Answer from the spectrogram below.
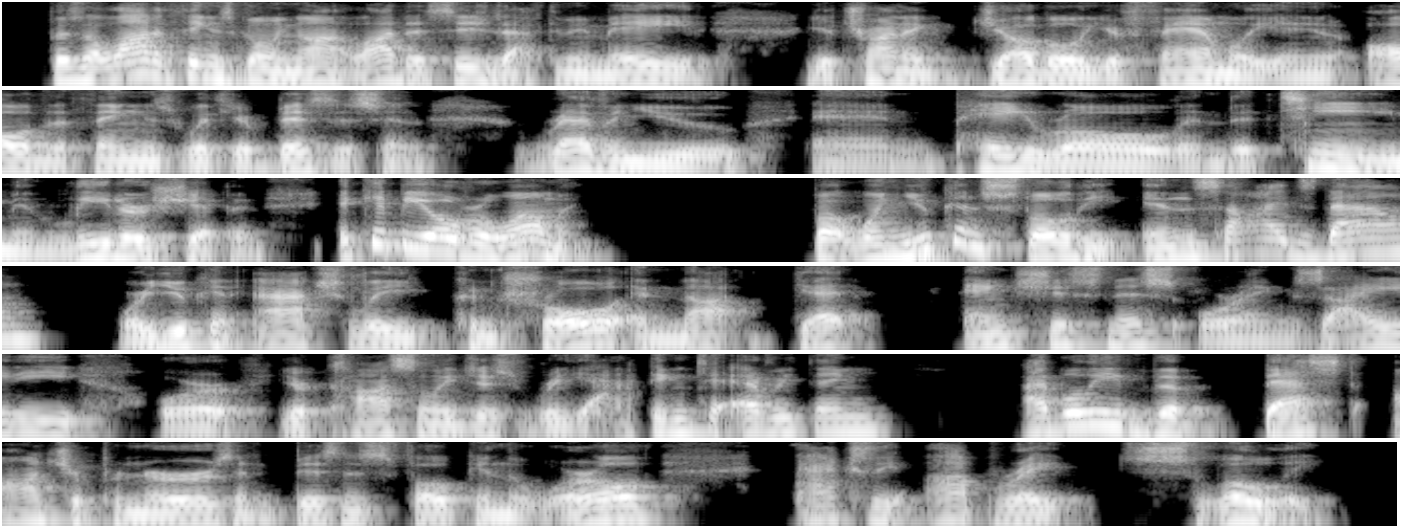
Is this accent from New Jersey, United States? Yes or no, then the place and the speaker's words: yes; New Jersey, United States; moved away as an adult; now in San Diego, United States; I was born and raised in New Jersey and moved to San Diego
